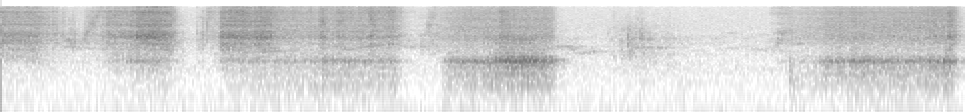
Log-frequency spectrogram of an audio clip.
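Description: Aerosol can of spray starch hissing in several short bursts, then a pause of over a second before a last burst near the end.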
